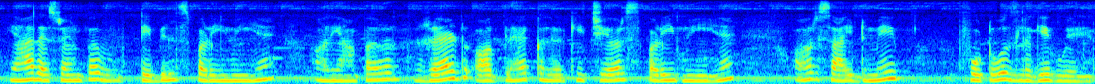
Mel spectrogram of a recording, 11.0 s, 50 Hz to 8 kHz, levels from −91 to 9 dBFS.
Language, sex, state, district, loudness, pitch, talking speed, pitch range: Hindi, female, Jharkhand, Sahebganj, -27 LUFS, 200 Hz, 150 wpm, 190-225 Hz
